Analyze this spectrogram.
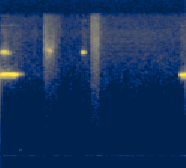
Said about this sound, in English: You hear the crickets? I don't know. I hear the crickets. I don't know. It doesn't sound authentic.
